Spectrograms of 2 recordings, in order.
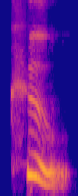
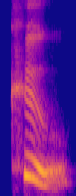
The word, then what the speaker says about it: coup: we have the word ku ku although it does end in a p the p is not pronounced and then we have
